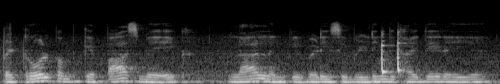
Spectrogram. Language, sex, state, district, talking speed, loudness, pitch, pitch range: Hindi, male, Uttar Pradesh, Lucknow, 190 wpm, -19 LUFS, 115 Hz, 115-125 Hz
